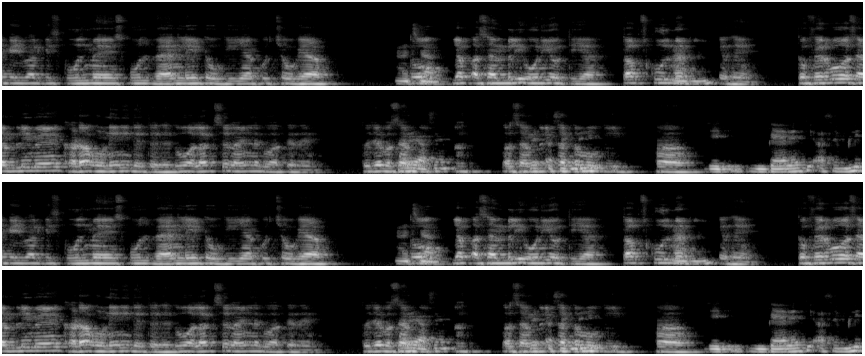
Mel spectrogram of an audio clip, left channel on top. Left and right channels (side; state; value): both; identical; correlation 1.00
